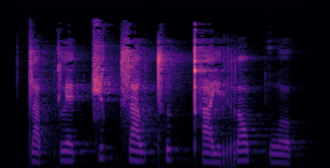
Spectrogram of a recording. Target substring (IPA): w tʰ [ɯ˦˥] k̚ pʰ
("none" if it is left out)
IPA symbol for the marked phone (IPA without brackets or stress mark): ɯ˦˥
